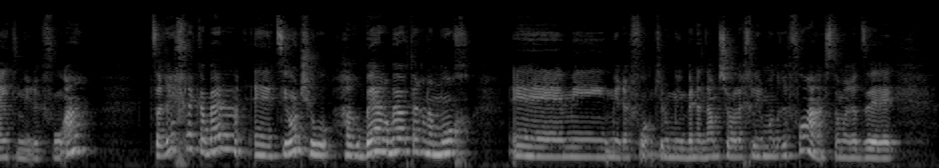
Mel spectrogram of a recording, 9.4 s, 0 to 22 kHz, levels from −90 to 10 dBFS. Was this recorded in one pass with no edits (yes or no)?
yes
